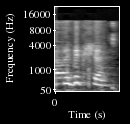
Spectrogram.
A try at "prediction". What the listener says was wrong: You said predi a little bit more of an E. I want it shorter. Earthquake prediction.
